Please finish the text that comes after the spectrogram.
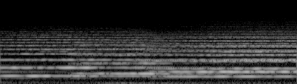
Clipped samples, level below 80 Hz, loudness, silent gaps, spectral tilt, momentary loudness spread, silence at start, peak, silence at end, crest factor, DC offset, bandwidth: under 0.1%; -54 dBFS; -26 LUFS; none; -3 dB/octave; 4 LU; 0 s; -12 dBFS; 0 s; 12 dB; under 0.1%; 10 kHz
